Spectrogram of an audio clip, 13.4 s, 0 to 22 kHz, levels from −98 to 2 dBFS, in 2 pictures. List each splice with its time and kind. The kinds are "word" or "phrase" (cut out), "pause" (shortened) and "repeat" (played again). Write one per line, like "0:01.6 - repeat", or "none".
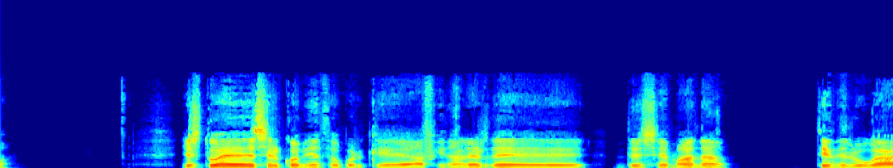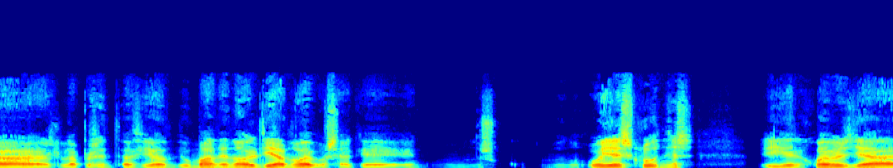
0:04.5 - pause
0:06.1 - word
0:08.0 - word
